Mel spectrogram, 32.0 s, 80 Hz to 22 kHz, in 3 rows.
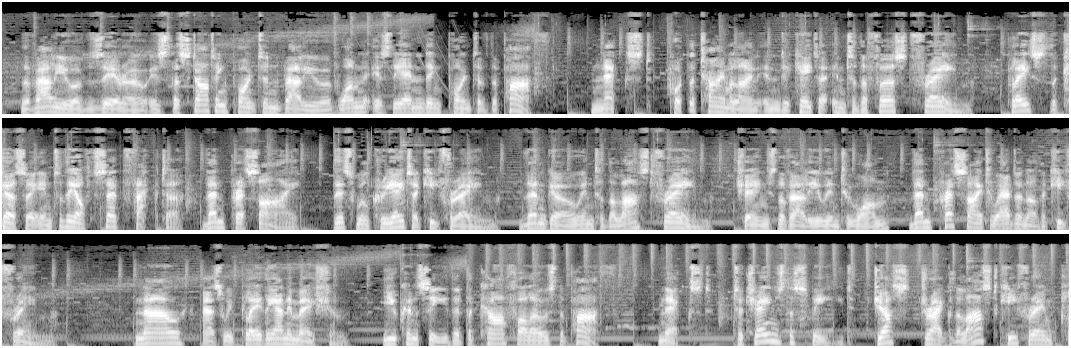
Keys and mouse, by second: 0.6-2.4 middle drag, 2.7 ctrl+s, 3.1-3.6 middle drag, 6.4-10.3 drag, 14.0 i, 19.9 click, 21.7 i, 23.1-23.5 drag, 23.5 space, 25.0-25.5 middle drag, 29.1 space, 30.8 drag, 31.1-31.7 middle drag, 31.1 a.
